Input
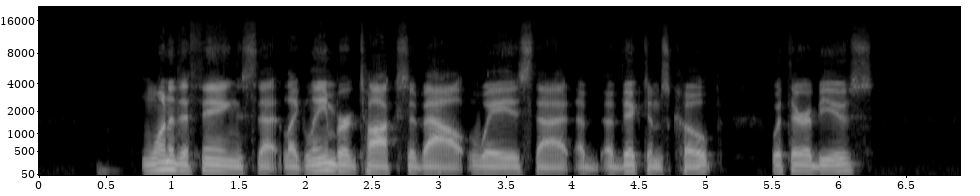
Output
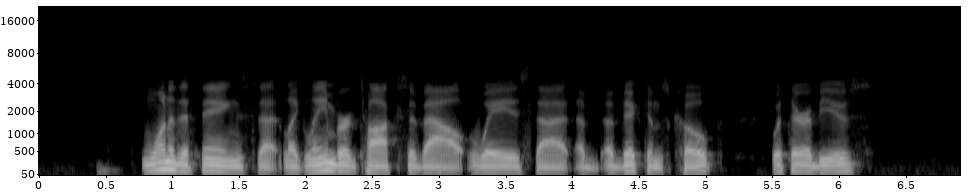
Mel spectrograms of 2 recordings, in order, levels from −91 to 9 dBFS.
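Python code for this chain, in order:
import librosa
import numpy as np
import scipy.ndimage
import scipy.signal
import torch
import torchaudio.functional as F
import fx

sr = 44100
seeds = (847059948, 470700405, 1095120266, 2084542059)

y = scipy.signal.sosfilt(scipy.signal.bessel(2, 550.0, 'lowpass', norm='mag', fs=sr, output='sos'), x)
y = y * librosa.db_to_amplitude(5.5)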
